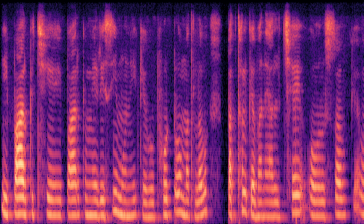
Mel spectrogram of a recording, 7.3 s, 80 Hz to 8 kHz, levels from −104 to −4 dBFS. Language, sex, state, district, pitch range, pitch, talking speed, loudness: Maithili, female, Bihar, Darbhanga, 190-215 Hz, 200 Hz, 150 wpm, -22 LUFS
